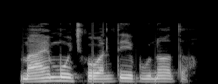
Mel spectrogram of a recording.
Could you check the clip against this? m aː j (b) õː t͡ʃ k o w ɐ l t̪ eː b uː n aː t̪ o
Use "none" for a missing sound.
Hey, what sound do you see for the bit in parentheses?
m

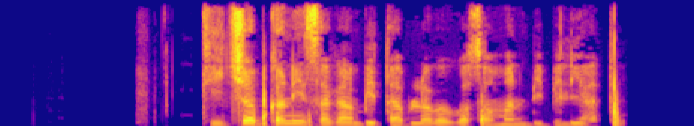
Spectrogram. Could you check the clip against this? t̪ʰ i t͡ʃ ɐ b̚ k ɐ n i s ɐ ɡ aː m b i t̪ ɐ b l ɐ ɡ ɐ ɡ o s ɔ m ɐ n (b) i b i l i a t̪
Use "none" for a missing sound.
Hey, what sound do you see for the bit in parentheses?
b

